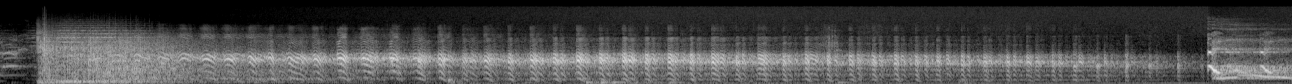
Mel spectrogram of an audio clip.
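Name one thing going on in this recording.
A man shouts dramatically through a loudspeaker microphone.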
